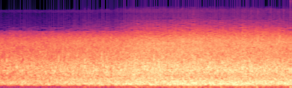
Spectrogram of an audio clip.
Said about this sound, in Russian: Ладья рухнула вниз, проскрежетала днищем по камням. Тяжелая волна накрыла Алешку с головой.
